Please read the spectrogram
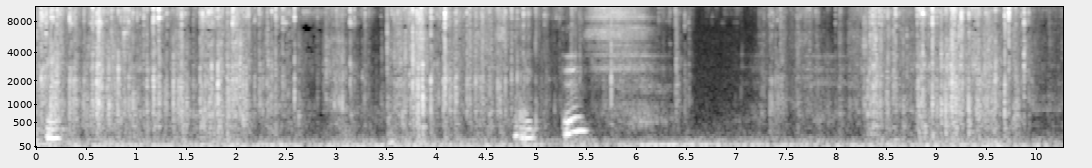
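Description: Artificial berry garland being handled and bent into a ring: its little balls and wire stems rustle and click against each other in bursts.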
